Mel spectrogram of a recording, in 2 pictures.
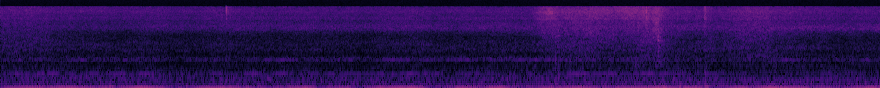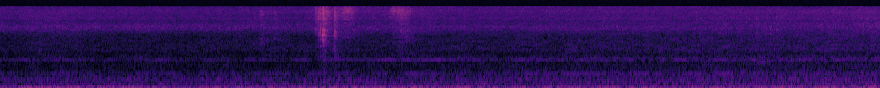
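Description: Steady low rumble of a car idling, heard from inside its cabin, with a faint steady hum over it. Two faint clicks come about three and six seconds in.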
